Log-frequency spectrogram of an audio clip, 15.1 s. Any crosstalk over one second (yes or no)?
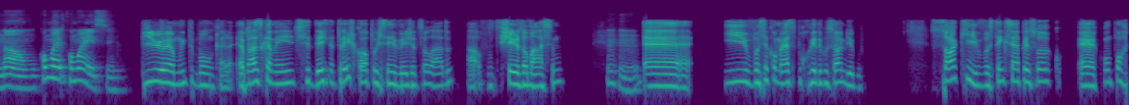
no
